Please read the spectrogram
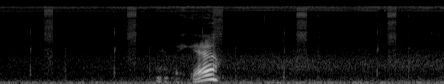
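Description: Faint, short spritzes from a hand pump spray bottle misting water, several of them about a second apart.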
